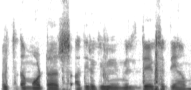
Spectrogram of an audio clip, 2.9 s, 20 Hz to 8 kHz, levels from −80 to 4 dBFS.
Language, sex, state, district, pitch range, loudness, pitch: Hindi, male, Rajasthan, Bikaner, 120-125 Hz, -19 LUFS, 125 Hz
